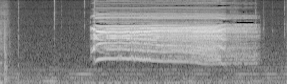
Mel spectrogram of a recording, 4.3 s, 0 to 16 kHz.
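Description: An electronic Velociraptor toy from the Jurassic Park Dinosaurs Series 1 line gives a loud, shrill, screeching roar that holds steady for about two and a half seconds, then cuts off, with quiet room sound before and after.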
